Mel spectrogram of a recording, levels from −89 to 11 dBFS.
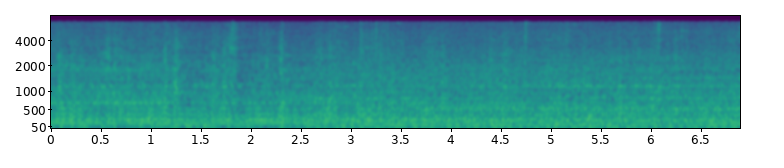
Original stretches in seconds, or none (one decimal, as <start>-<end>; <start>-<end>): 2.6-6.9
